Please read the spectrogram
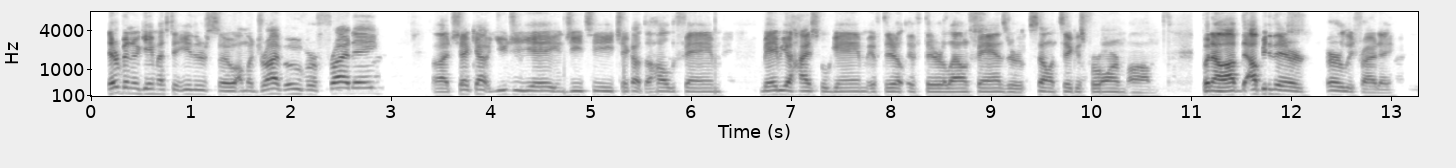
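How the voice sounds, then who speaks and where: The speaker has a slight Southern US accent and a fairly quick pace. Pitch varies in an ordinary way. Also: man, fairly high pitch for a man. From US Midwest. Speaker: college football fan guest. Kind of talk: casual chat.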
